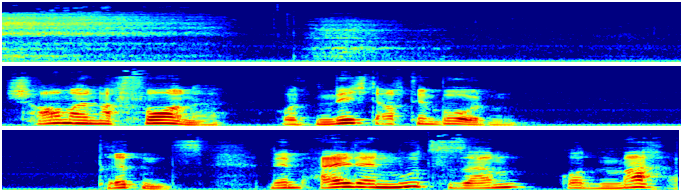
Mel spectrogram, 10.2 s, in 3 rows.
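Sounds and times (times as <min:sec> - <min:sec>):
deep calm breathing in a calming exercise: 0:00.0 - 0:02.3, 0:07.8 - 0:08.2
speech: 0:03.5 - 0:06.1, 0:07.3 - 0:10.1.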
